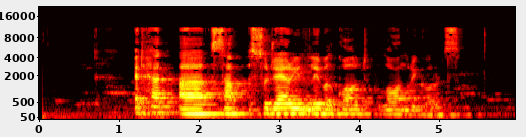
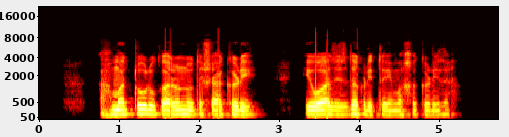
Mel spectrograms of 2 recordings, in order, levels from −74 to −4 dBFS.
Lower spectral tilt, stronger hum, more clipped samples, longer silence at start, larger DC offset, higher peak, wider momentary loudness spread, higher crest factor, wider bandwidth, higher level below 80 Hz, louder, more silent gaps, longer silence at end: second, -4.5 dB/octave vs -7.5 dB/octave; neither; neither; about the same, 0.7 s vs 0.75 s; neither; about the same, 0 dBFS vs 0 dBFS; about the same, 16 LU vs 14 LU; first, 22 dB vs 16 dB; about the same, 11.5 kHz vs 10.5 kHz; second, -54 dBFS vs -46 dBFS; second, -20 LUFS vs -16 LUFS; second, none vs 3.16-3.25 s; about the same, 0.55 s vs 0.55 s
